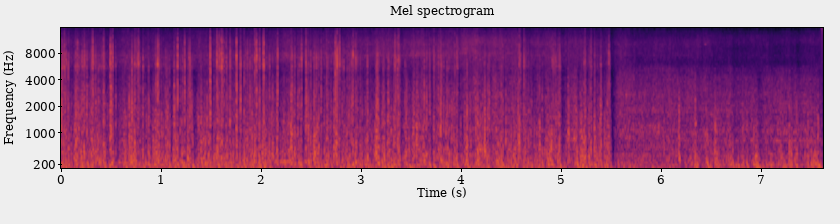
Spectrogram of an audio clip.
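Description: Porsche Cayman R's flat-six engine pulling hard in third gear, heard from inside the cabin under heavy wind and road noise. It eases off about five and a half seconds in as the car brakes for the next corner.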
